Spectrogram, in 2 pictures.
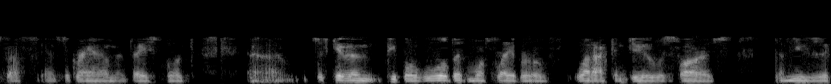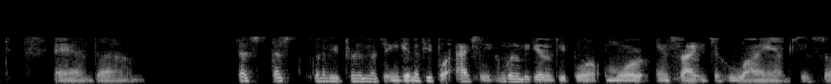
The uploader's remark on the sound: On the phone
